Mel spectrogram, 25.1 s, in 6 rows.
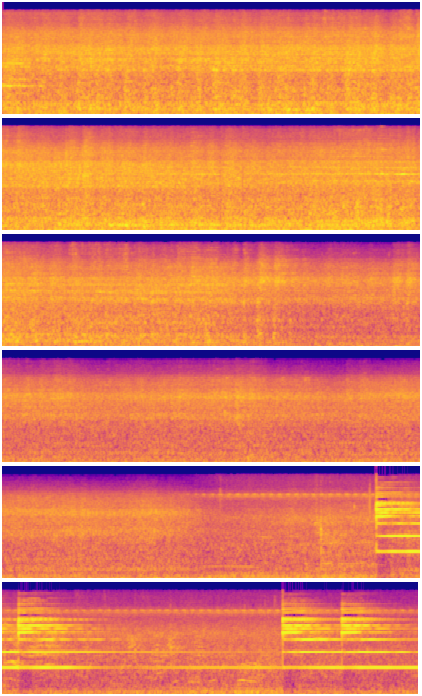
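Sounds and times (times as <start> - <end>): train rolling and clattering: 0.0 - 25.0
bell-like signal tone: 20.4 - 25.0.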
